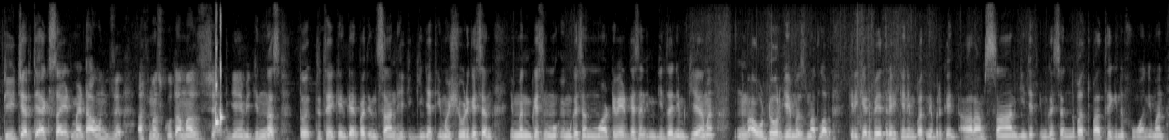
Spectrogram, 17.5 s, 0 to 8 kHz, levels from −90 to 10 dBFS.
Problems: background sounds at intervals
